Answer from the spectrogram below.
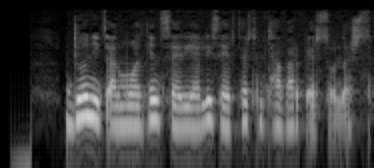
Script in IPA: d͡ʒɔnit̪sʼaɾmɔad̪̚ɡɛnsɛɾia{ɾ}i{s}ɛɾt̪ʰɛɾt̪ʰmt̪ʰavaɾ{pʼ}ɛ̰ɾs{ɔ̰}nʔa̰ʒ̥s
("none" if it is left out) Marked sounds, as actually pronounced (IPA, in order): l, s, pʼ, ɔ̰

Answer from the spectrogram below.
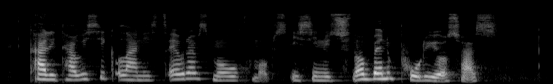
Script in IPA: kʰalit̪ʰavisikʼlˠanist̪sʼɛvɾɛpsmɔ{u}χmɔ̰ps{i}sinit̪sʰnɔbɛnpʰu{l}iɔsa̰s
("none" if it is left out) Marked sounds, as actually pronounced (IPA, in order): u, i, ɾ

